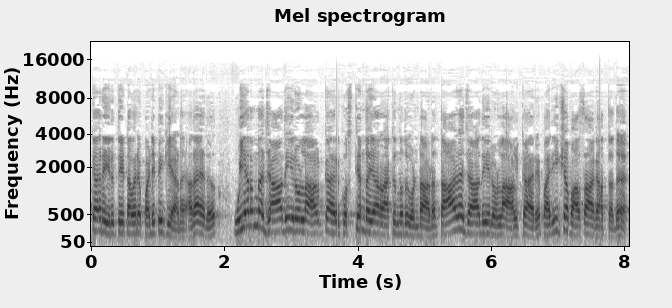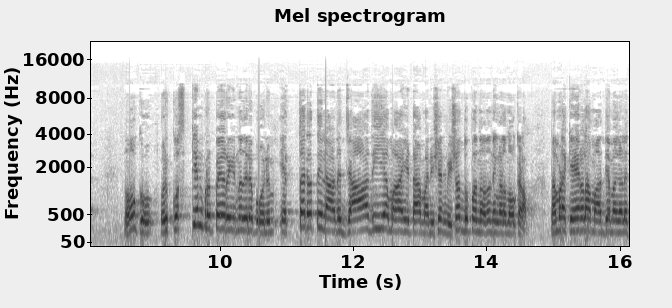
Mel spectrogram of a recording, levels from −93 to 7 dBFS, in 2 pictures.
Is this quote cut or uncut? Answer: uncut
